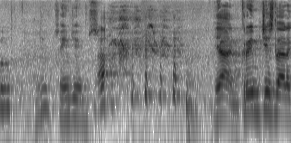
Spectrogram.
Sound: laughs

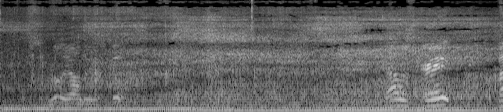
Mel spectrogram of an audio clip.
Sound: engine revving

